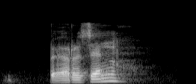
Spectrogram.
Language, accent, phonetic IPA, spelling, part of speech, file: German, Austria, [ˈbœʁzn̩], Börsen, noun, De-at-Börsen.ogg
- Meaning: plural of Börse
